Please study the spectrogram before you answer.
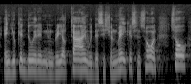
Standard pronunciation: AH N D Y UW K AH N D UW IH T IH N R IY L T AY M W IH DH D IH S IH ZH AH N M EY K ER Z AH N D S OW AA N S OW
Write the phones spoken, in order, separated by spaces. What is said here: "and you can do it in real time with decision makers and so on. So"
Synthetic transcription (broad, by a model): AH N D Y UW K AH N D UW IH T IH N R IY L T AY M W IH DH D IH S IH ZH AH N M EY K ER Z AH N S OW AA N S OW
